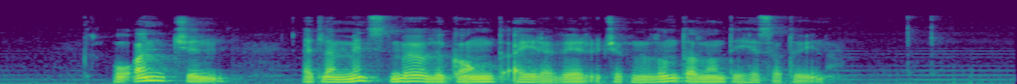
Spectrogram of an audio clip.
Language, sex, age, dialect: Faroese, male, 36-60, Suðurstreymoy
